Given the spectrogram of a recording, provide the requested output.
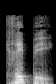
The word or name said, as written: crêper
